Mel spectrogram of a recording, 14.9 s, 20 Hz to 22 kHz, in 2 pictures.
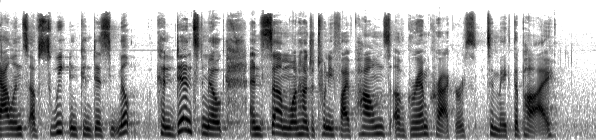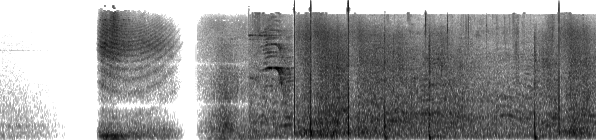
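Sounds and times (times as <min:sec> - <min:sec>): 
speech: 0:00.0 - 0:07.0
fireworks whooshing burst outdoors: 0:08.7 - 0:12.6
crowd noise at fireworks display: 0:10.6 - 0:14.8
fireworks popping and banging outdoors: 0:11.1 - 0:13.4, 0:14.1 - 0:14.8.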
